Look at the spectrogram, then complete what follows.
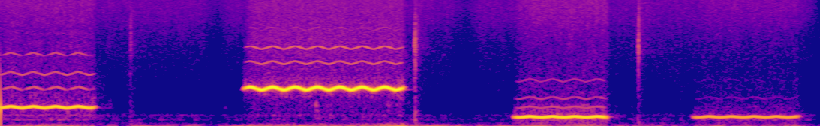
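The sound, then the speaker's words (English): Four hearing-test tones at different pitches play one after another, each a steady pure beep about a second long with silence between. The second is the highest; the last two are the lowest. “How well can they pick up sounds at different frequencies? Sounds like this.”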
